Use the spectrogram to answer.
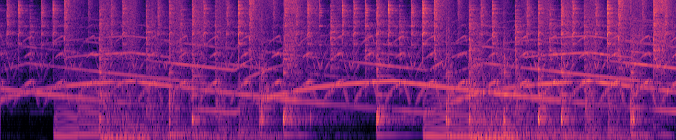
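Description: Police car siren chasing a stolen roadster, loud wailing tones sweeping downward again and again over a steady rhythmic pulse.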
